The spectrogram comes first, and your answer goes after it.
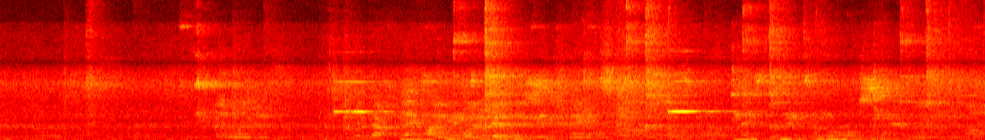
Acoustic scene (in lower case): subway station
